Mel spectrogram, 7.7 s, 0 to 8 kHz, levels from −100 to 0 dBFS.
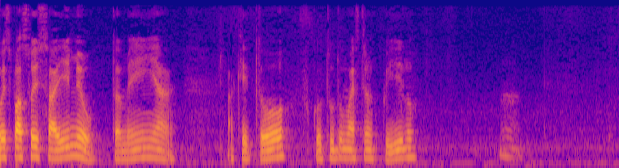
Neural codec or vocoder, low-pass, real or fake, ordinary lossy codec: none; 7.2 kHz; real; Opus, 64 kbps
